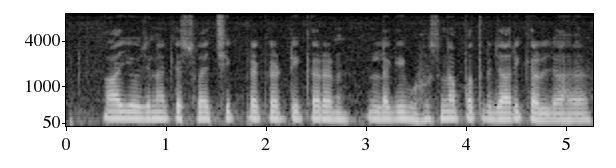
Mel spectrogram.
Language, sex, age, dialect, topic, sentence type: Magahi, male, 18-24, Southern, banking, statement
